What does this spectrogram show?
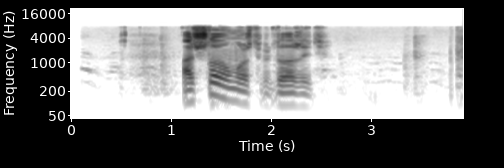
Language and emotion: Russian, neutral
